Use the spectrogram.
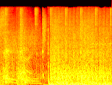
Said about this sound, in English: It's a gunshot.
